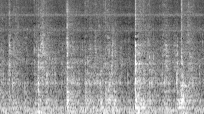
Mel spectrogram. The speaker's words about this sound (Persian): یه مرحله خاصی از سفتی که رسید که با قاشقتون دارید همش میزنید، دیدید که تقریبا سفت شده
